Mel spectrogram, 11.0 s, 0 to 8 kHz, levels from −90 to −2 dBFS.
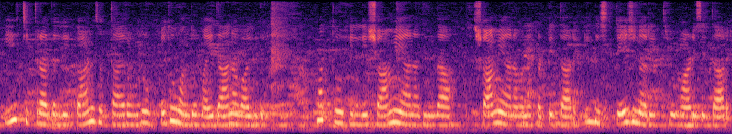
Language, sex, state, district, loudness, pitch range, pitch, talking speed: Kannada, female, Karnataka, Dakshina Kannada, -16 LUFS, 210-240 Hz, 220 Hz, 85 wpm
